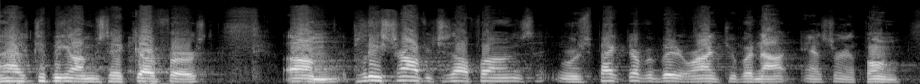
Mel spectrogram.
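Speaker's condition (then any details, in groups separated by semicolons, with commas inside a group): Ataxia; slurring and poor speech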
